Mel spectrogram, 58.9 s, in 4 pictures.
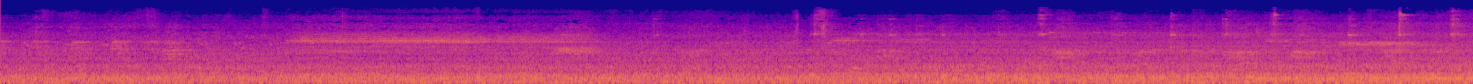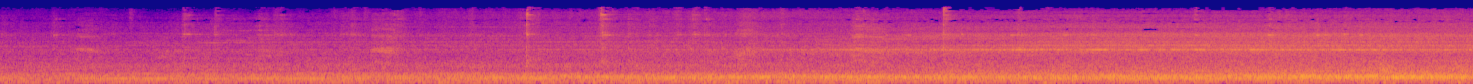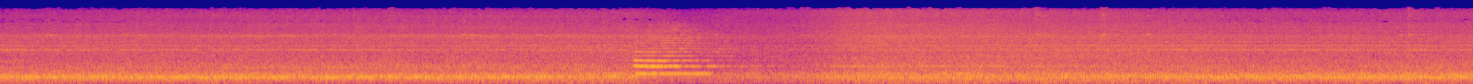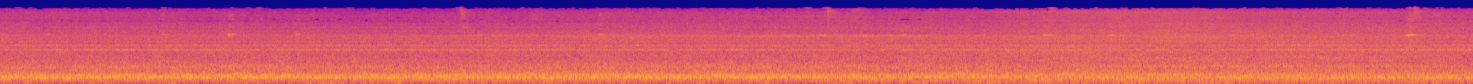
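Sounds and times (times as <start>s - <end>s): electric train rumbling past: 0.0s - 58.9s
short train horn blast: 2.8s - 5.9s, 35.7s - 40.4s.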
